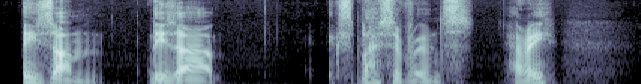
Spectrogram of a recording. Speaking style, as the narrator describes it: George said in a shaky voice

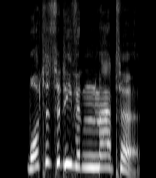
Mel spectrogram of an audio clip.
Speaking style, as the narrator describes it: She cried

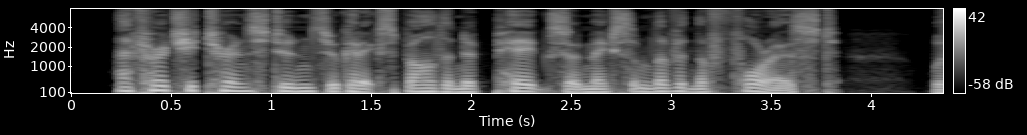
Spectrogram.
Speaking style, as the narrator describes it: whispered Anna

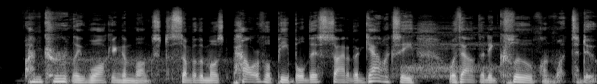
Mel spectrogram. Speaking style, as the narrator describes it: he muttered back, a slightly hysterical edge to his voice

